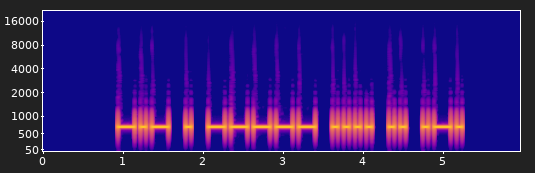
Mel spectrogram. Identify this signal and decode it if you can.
Morse code, heard as a keyed tone, about 17 wpm, 700 Hz. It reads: KE0HIR
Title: USA Call Signs - 6 Characters - Repeated 3x - 17wpm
